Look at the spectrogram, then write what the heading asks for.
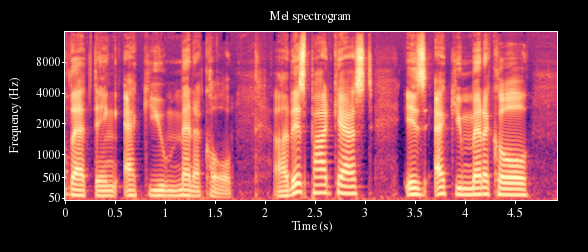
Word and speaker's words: ecumenical: to switch those around E I want to say ecunemical but it's ecumenical adjective from Circa 15871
